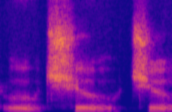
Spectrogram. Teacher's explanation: Small round lips, just like in choose. Small round lips. Front of your tongue is down, back of your tongue is high. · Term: ooh sound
